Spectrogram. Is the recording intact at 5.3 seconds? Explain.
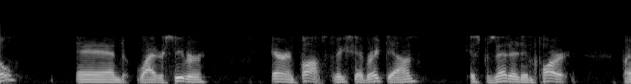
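No. At 5.3 seconds the speech is still carrying G.723.1 codec damage, which runs through the entire clip. The codec coded the audio in 30 ms frames and updated its model of the voice slowly, and the heavy smearing fits a rate near 6.3 kbit/s. Nothing above 3.8 kHz survives, so the speech sounds muffled and hoarse, with consonants blurred into the surrounding vowels.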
